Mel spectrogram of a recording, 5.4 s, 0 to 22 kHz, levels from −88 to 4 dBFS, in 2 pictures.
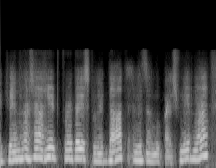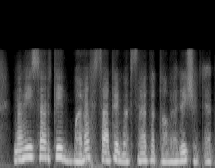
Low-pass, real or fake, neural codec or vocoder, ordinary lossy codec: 7.2 kHz; fake; codec, 16 kHz, 0.5 kbps, FreqCodec, smaller model; none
